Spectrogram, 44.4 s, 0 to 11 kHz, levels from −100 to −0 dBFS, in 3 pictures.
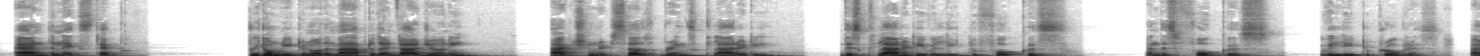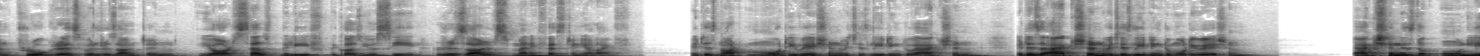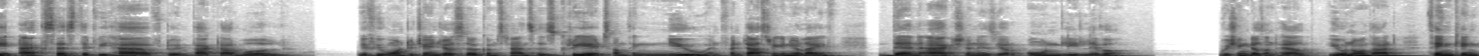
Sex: male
